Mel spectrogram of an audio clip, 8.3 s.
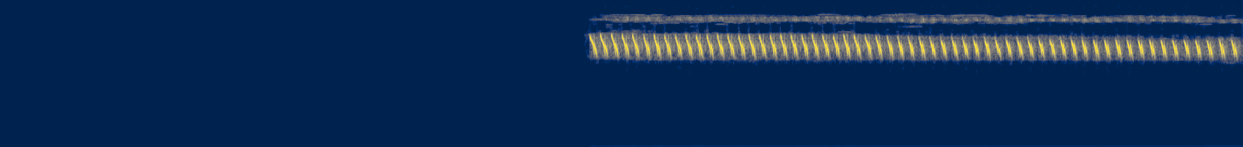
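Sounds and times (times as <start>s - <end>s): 
canary singing long-duration rolling trill: 3.9s - 8.2s.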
